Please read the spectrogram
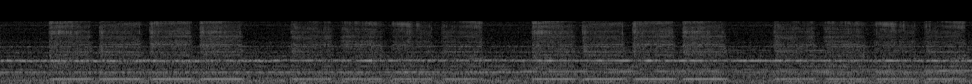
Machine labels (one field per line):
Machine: slide rail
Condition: abnormal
